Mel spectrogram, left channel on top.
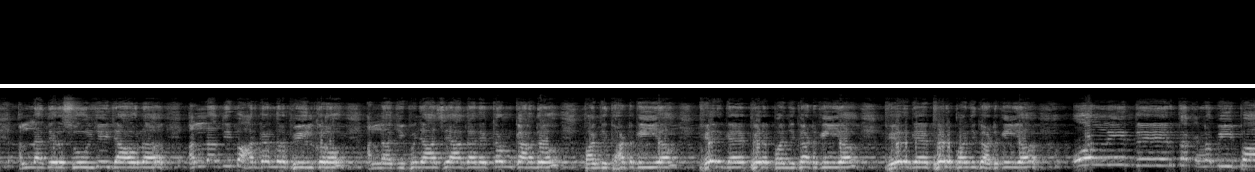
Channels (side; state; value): left; silent; digital silence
